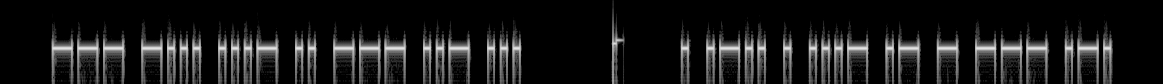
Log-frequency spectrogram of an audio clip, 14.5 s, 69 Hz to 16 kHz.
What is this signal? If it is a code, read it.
Morse code, heard as a keyed tone, about 15 wpm, 700 Hz. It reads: OBVIOUS ELEVATOR
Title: Sentences from Top 1600 Words - New Word Drill - 15wpm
